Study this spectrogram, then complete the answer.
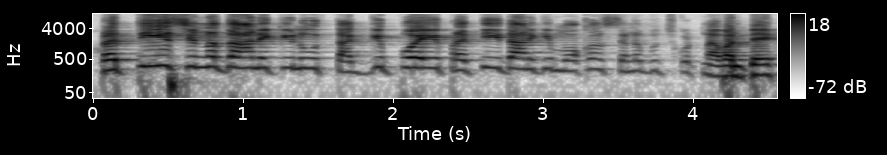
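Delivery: high, loud scolding from the pulpit; loud rebuke. Real, not acted. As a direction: thunder the rebuke at the listeners. Preacher rebukes loudly. (ఎత్తైన స్వరంతో గట్టిగా మందలింపు)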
